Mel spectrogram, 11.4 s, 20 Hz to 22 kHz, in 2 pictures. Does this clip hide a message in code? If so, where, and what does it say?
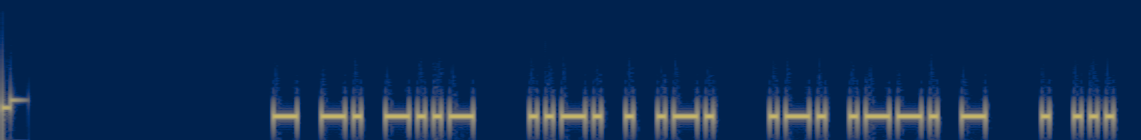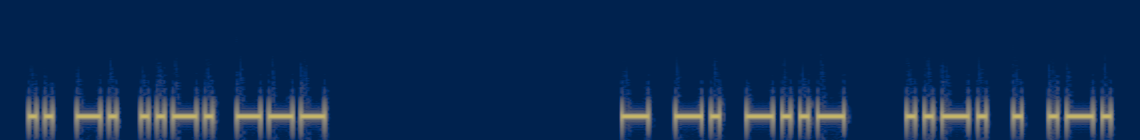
Yes: Morse code from 1.4 to 11.3 s, heard as a keyed tone, about 29 wpm, 700 Hz. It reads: TNX FER RPT ES INFO TNX FER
